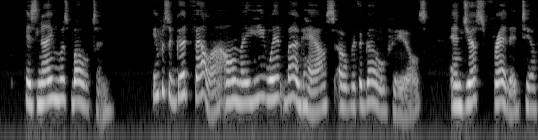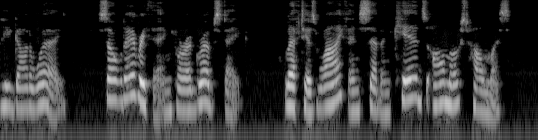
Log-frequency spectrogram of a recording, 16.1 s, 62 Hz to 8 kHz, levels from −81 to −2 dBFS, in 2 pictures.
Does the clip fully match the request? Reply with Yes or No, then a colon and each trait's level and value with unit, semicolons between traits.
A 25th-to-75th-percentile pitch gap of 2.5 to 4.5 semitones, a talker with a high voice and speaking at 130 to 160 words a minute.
Yes: average, 4.1 semitones; high, 220 Hz; average, 140 wpm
